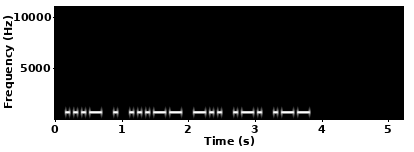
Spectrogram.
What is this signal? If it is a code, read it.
Morse code, heard as a keyed tone, about 20 wpm, 700 Hz. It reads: VE3DRW
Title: DXCC-100 Call Signs - 6 Characters - Repeated 3x - 20wpm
